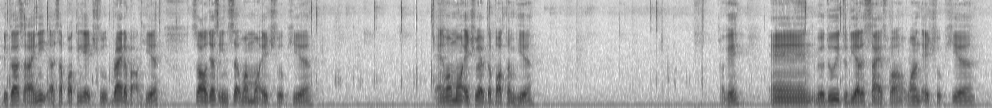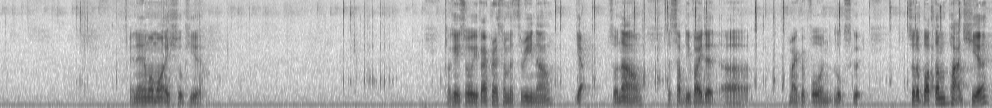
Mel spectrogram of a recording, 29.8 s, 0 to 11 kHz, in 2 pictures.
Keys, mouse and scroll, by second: 0.3 scroll up 1, 0.6 alt+click, 0.9-1.3 scroll up 1, 1.5 alt+middle click, 2.8 shift+right click, 4.7 ctrl+click, 5.1-5.5 scroll down 1, 5.7 alt+click, 6.3 alt+middle click, 6.6 scroll up 1, 7.3 alt+click, 9.8 ctrl+click, 10.1 scroll up 1, 10.5 alt+middle click, 11.5-11.8 scroll down 1, 12.1 alt+click, 12.7 scroll up 1, 13.1 alt+middle click, 16.0 ctrl+click, 16.7 alt+middle click, 17.7 scroll up 1, 20.0 ctrl+click, 20.4-20.9 scroll down 1, 21.2 scroll down 1, 22.1-22.7 scroll up 1, 22.7-23.2 scroll up 2, 23.2 click, 23.6 scroll down 1, 23.8 alt+click, 24.6 alt+middle click, 24.9 alt+click, 25.5 alt+click, 26.4 alt+middle click, 26.6 alt+click, 27.7-28.1 scroll up 1, 28.3 alt+click, 28.7 alt+middle click, 29.0 alt+click.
